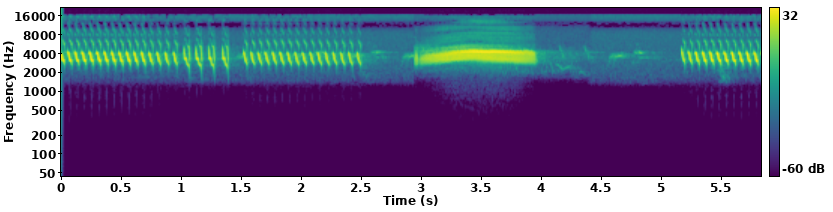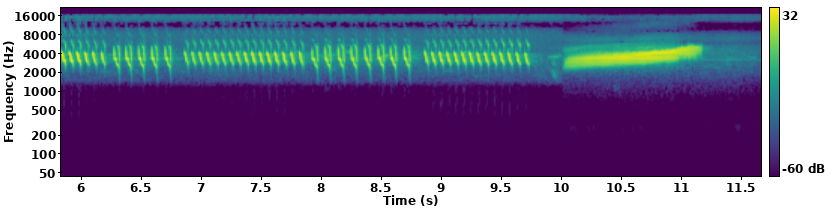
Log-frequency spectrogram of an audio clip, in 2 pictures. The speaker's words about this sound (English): Greenfinches sound like a human impression of birdsong, but listen for that drawn-out wheezy zwee at the end.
